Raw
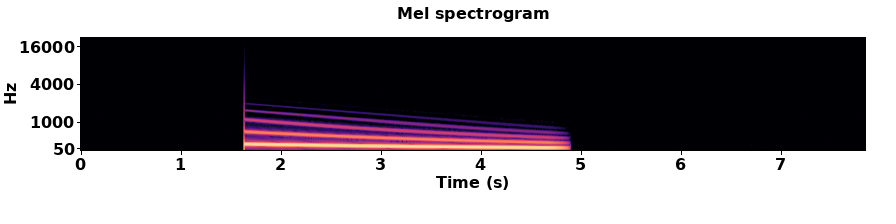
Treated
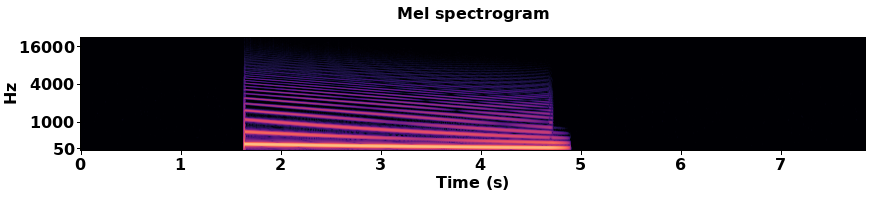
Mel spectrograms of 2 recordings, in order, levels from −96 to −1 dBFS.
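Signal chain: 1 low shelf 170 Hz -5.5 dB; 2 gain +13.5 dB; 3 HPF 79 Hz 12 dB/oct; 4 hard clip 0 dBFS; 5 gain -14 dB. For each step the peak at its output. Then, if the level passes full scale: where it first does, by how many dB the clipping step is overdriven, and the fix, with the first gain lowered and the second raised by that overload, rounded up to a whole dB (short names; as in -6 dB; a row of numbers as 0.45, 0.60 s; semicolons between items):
-9.0, +4.5, +6.0, 0.0, -14.0 dBFS; step 2, 6.0 dB; step 2 +7.5 dB, step 5 -8 dB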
